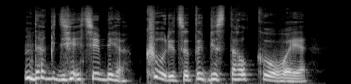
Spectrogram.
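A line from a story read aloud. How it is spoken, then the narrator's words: Mocking laughter. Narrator (Russian): Издевательски расхохоталась Машка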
